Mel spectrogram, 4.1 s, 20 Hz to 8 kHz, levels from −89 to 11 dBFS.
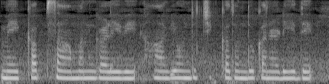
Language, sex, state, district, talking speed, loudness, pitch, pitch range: Kannada, female, Karnataka, Bidar, 115 wpm, -16 LUFS, 245 Hz, 235-250 Hz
